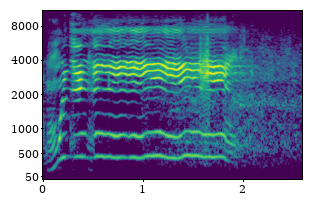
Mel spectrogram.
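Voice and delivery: long high laugh; high burst of laughter. Real, not acted. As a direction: let a big laugh break out. Laughing at the dumb teenagers.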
